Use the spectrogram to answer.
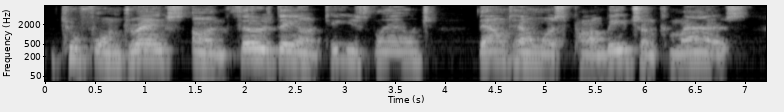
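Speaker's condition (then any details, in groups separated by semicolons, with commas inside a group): Cerebral palsy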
